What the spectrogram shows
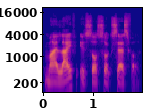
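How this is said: Successful starts with an o-like vowel. "the uh becomes almost like an o"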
